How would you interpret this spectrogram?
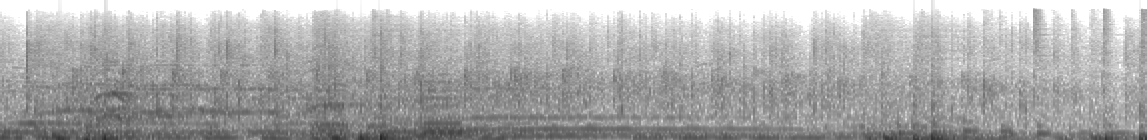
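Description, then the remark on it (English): An audience claps and cheers for the house band, a dense wash of applause that swells and dips over several seconds, with scattered voices and some lingering musical tones underneath. “Y'all give this house band another big round of applause.”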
